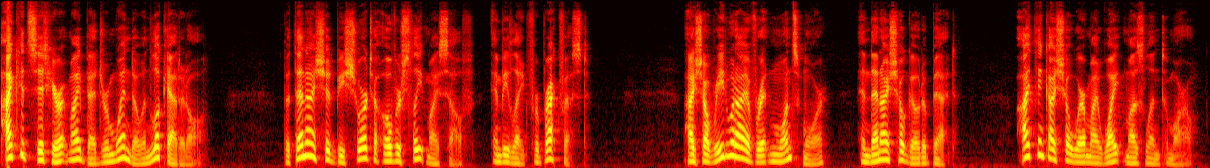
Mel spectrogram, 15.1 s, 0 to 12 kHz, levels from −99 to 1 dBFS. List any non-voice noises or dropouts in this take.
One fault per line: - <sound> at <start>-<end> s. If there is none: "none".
none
